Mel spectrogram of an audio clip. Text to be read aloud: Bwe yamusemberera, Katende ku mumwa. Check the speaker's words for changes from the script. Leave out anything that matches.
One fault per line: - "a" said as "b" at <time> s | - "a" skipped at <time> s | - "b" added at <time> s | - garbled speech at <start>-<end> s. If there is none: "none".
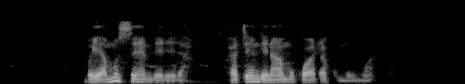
- "n'amukwata" added at 2.7 s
